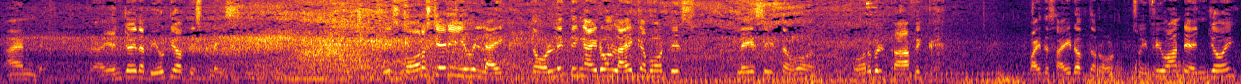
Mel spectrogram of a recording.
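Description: Over loud background noise, a man speaks at a fairly quick pace, the sound dry with no echo. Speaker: travel blogger. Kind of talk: casual vlog chat. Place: street. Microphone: phone near.

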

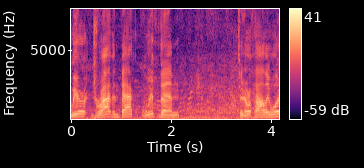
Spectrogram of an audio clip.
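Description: A man talks at a fairly slow pace. The sound is dry with no echo, and faint music plays in the background. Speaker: father vlogger. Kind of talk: casual vlog chat. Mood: enthusiastic, upbeat. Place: street. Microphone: phone near.

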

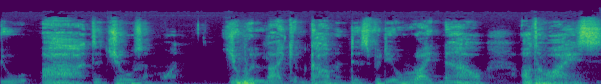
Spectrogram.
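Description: At a moderate pace, a man puts on a raspy character voice with a very deep, low pitch. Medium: tutorial demo. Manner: menacing, intimidating.

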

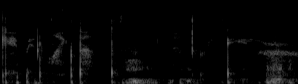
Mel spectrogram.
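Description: A woman whispers in a gentle tone over light background noise. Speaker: role-play host. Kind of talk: soft-spoken ASMR role play. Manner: gentle whispered praise and instructions.

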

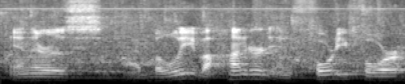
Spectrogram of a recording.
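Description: A man talks at a fairly slow pace in a fairly low pitch. Noticeable background noise runs under his voice. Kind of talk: tutorial. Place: home room. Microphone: phone near.

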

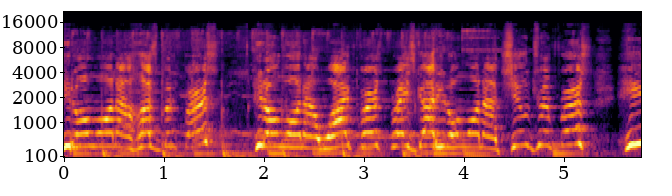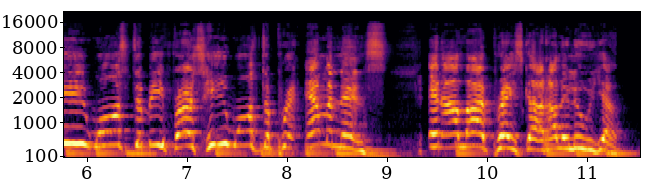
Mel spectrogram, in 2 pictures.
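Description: Over music in the background, a woman talks at an extremely high pitch. She goes fairly slowly, with ordinary pitch variation. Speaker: preacher or Bible teacher. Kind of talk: sermon. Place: home room.

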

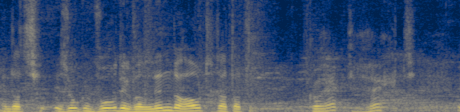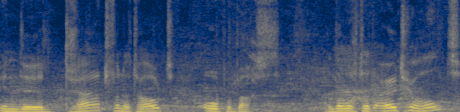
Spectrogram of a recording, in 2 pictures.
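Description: Over crowd noise in the background, a man speaks very slowly at a high pitch with ordinary pitch variation. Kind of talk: demonstration explanation. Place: hall. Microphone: handheld.

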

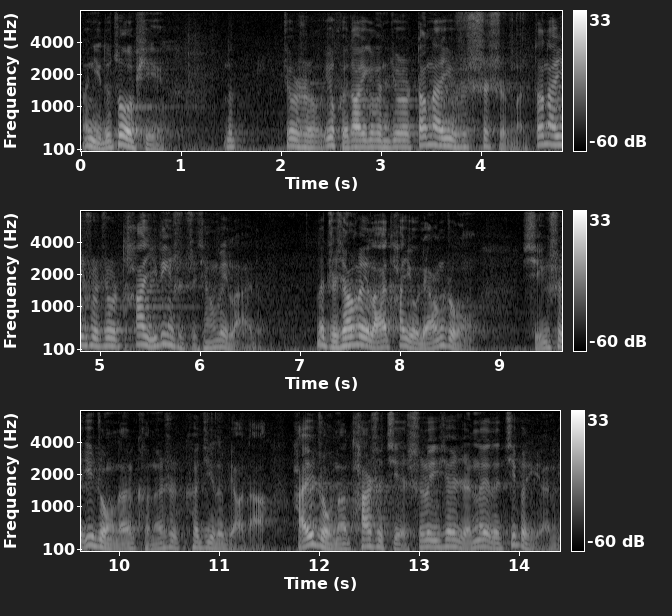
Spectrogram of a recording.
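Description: With audible room echo, a man talks at a fairly quick pace in a fairly high pitch with lively intonation. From China, Ningxia. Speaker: artist and scholar; panelist. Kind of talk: panel discussion. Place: hall.

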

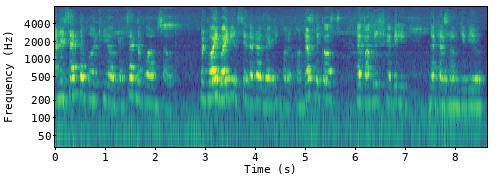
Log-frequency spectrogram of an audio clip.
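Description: Speech comes at a fairly quick pace in an Indian accent, with big swings in loudness. Audible room echo and light background noise are present. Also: man. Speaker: poet. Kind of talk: interview answer. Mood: defensive, slightly indignant. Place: home room.

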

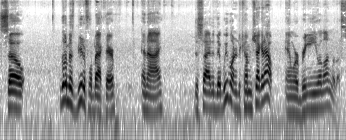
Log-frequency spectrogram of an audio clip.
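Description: A man's voice at a fairly quick pace, with ordinary pitch variation and a dry sound with no echo. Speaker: vlogger. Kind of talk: casual vlog chat. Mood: cheerful, joking. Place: street. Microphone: phone near.

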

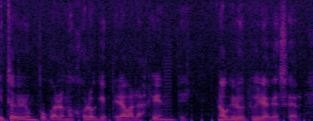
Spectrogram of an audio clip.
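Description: A man speaks at a very fast pace. Light background noise sits behind him. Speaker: TV host interviewer. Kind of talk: interview debate. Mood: argumentative, persuasive. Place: studio. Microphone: lapel.

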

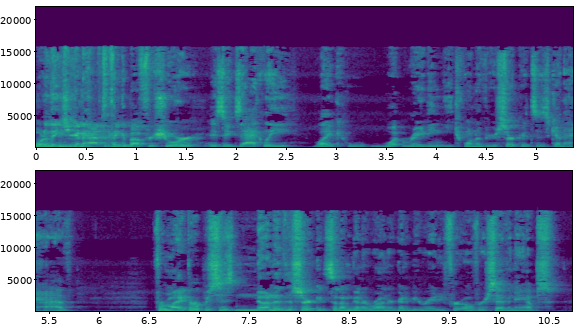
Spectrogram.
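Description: This man talks at a very fast pace with a fairly low pitch, ordinary pitch variation and a somewhat breathy voice. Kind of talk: tutorial. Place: garage.

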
